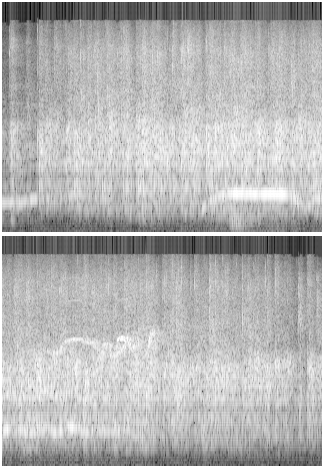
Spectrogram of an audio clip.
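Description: Studio audience applauding steadily in response to a stand-up punchline.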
